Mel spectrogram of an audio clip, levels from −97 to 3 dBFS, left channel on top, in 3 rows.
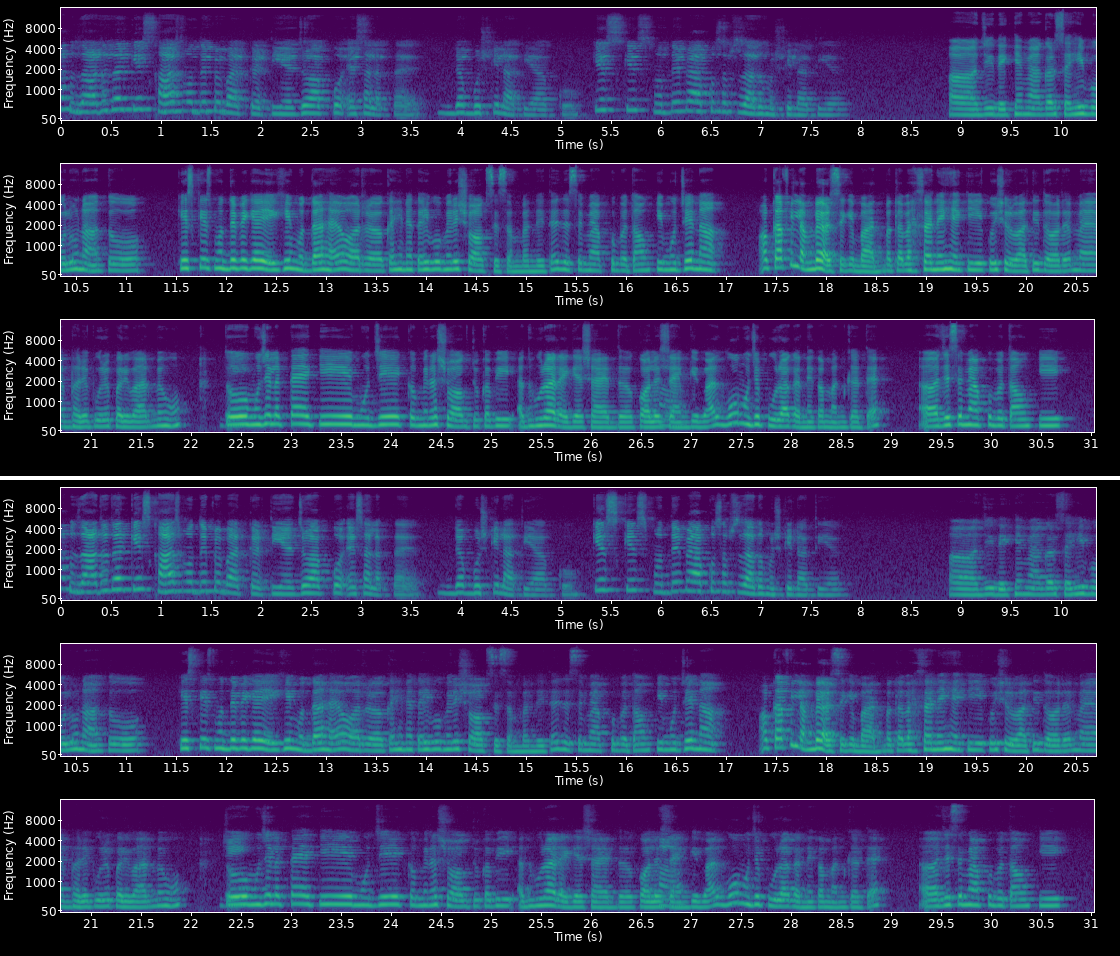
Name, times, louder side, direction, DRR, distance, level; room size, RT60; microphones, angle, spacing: voice 1, 0.0-7.8 22.3-22.6 26.7-27.0, right 4 dB, 75° right, 5 dB, 2.4 m, -43 dB
voice 2, 8.9-11.1 11.5-16.9 17.3-21.9 22.3-28.9 29.3-30.7, left 3 dB, 85° left, 8 dB, 1.3 m, -35 dB
15.0 x 11.5 x 2.6 m, 0.29 s
head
